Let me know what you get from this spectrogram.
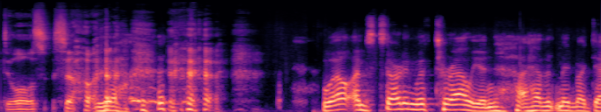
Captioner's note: both laugh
